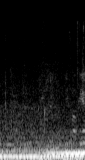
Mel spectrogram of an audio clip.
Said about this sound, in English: Right, we've been loaded onto a bus now. Given headsets, we've had our cameras taken off us, and we're off for the factory tour.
